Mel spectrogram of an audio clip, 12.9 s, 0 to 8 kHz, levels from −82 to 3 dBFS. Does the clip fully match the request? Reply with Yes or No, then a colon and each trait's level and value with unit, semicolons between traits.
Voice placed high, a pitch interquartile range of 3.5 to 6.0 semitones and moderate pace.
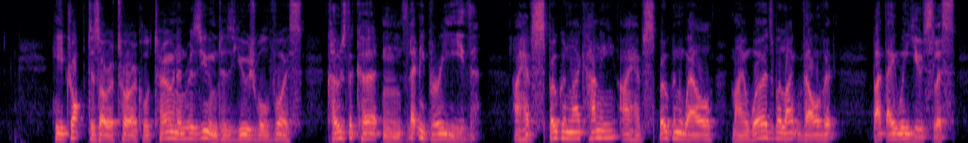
No: low, 105 Hz; average, 4.1 semitones; average, 160 wpm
